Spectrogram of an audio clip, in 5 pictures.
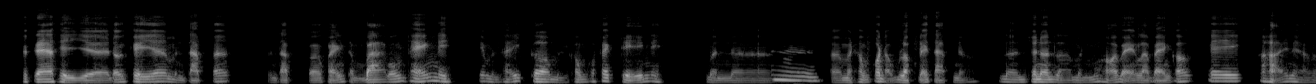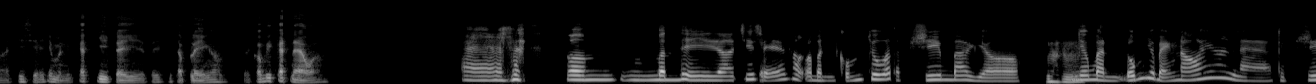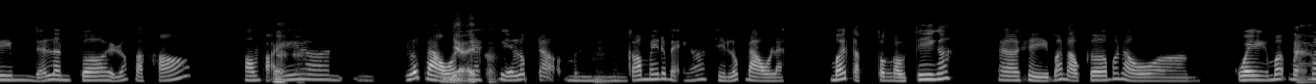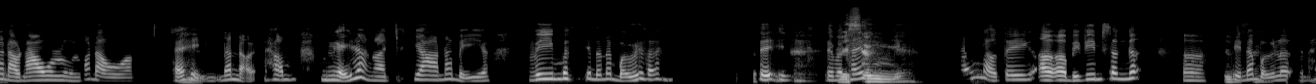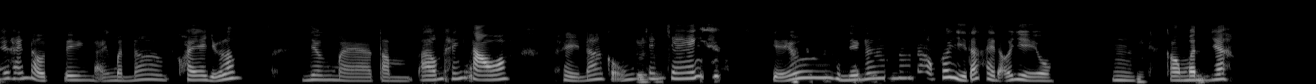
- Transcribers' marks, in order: tapping; laughing while speaking: "À"; laughing while speaking: "bự hơn. Thì"; other background noise; chuckle; laughing while speaking: "chán"; chuckle; unintelligible speech
- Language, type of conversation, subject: Vietnamese, unstructured, Bạn có thể chia sẻ cách bạn duy trì động lực khi tập luyện không?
